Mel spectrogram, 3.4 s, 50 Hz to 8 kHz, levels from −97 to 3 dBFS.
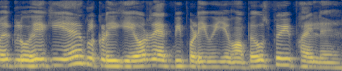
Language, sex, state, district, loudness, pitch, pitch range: Hindi, female, Bihar, Patna, -14 LUFS, 195 Hz, 180-215 Hz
